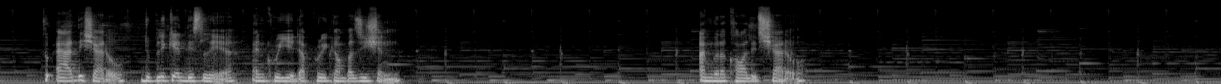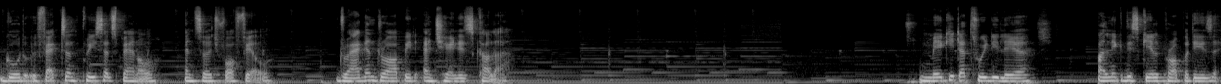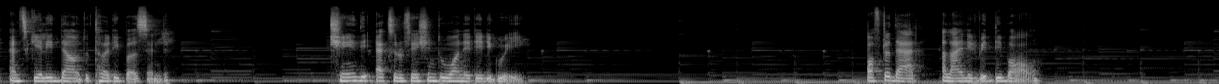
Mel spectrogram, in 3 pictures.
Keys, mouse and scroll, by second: 2.6 ctrl+d, 3.3 right click, 4.6 click, 6.8-8.2 typing, 8.8 click, 12.9 click, 13.6-14.7 typing, 15.4-19.1 drag, 19.7 shift+Up, 21.2 click, 22.8 click, 23.5 s, 24.3 click, 25.9 3, 26.4 Return, 27.7 click, 27.9 r, 28.9 click, 31.6 click, 32.0-33.3 typing, 33.0 click, 33.7-35.1 drag, 35.1 click, 36.3 shift+Right.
